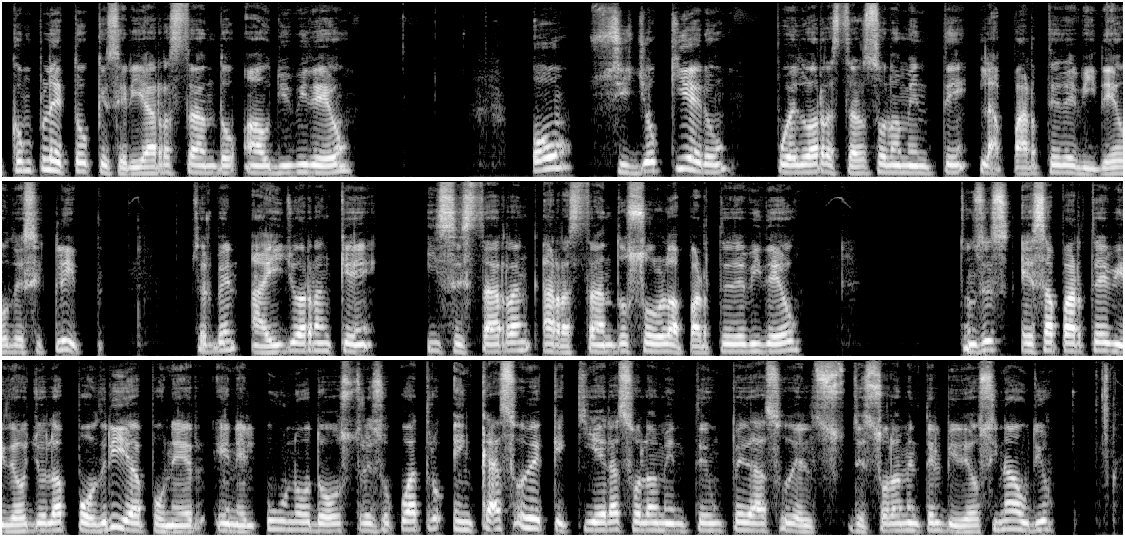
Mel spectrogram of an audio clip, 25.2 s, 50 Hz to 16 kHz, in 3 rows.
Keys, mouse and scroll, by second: 0.0-2.7 drag, 3.2 click, 4.4 Delete, 8.3-23.9 drag, 24.5 click.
